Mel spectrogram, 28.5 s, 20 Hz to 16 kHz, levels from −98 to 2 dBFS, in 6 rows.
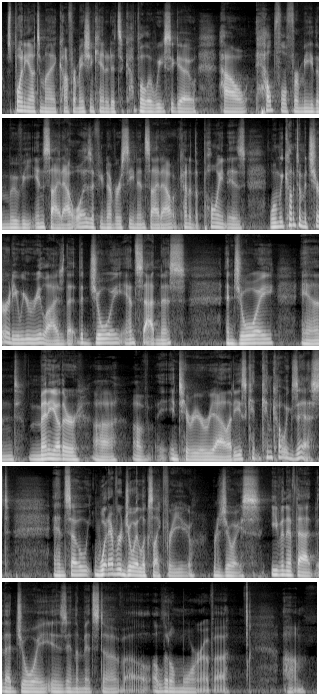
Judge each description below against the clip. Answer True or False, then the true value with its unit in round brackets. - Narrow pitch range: False (3.5 semitones)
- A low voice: True (115 Hz)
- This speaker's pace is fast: False (175 wpm)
